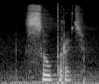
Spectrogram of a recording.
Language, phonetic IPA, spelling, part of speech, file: Belarusian, [ˈsuprat͡sʲ], супраць, preposition, Be-супраць.ogg
- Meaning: against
